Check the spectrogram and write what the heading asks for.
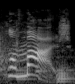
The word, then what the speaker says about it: fromage: It's pronounced fromage, with the R in the back of the throat.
